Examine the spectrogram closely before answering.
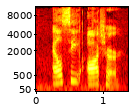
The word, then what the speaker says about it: Elsie Otter: How do you say it? Elsie Otter, like the sea animal.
